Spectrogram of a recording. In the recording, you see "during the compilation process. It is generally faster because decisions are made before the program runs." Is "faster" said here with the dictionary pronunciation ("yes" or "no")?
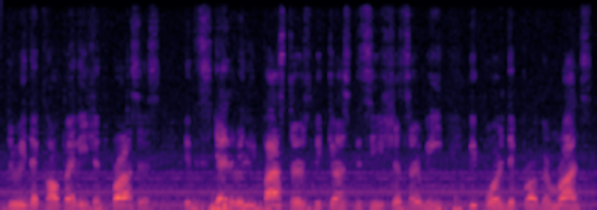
no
